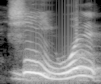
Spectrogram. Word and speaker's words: 시월: 우리 이거를 뭐라고 읽어요 10월이 아니라 시월 이러잖아요 그래서 시월 이렇게 유월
